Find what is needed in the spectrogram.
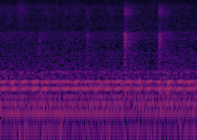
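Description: Steady low hum and hiss of an old tape recording, with a few faint sharp clicks, the clearest about one and a half seconds in and just before the end.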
